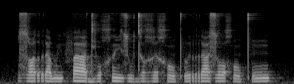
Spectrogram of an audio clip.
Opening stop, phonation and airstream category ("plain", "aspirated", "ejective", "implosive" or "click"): plain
